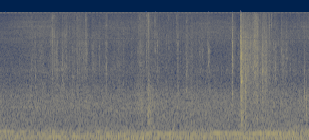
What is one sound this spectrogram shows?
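Leaves rustle and crackle as a vine is pulled.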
